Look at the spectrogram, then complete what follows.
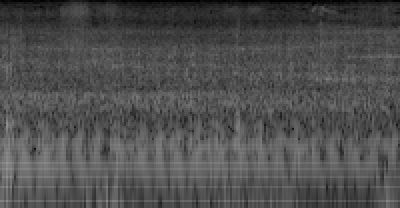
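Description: Kawasaki motorcycle's engine idling steadily, a low even hum.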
